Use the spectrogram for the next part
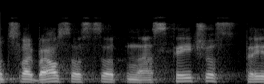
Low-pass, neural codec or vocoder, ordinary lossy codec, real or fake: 7.2 kHz; codec, 16 kHz, 0.8 kbps, ZipCodec; Opus, 24 kbps; fake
